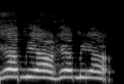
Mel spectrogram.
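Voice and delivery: high-pitched mocking plea; mock screaming for help. Imitating the woman down in the hole, high mock scream. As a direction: whine it up high like someone stuck in a hole. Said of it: "you be hollering, screaming".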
